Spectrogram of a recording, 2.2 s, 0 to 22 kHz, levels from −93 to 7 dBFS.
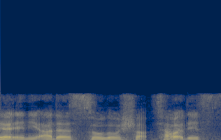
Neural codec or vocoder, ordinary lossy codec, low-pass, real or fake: codec, 16 kHz, 1.1 kbps, Voila-Tokenizer; AAC, 32 kbps; 7.2 kHz; fake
